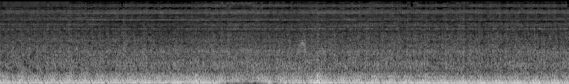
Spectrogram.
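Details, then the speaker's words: 1970 Ford Maverick V8 idling; loud raw puffing rumble from an exhaust leak. "running carburetor is the exhaust thing doesn't sound good."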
